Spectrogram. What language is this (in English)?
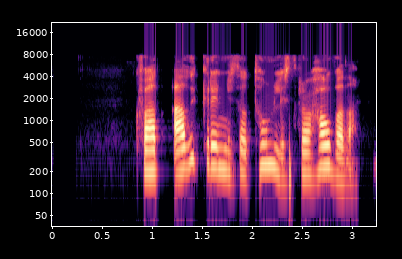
Icelandic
